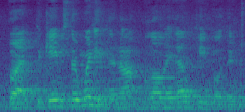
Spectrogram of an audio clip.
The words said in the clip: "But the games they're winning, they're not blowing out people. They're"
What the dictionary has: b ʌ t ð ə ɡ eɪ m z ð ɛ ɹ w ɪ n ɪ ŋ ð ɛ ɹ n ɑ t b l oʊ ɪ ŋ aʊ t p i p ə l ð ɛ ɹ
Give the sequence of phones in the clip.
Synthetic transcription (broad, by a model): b ʌ t ð ə ɡ eɪ m z ð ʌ ɹ w ɪ n ɪ ŋ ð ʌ ɹ n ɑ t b l oʊ ɪ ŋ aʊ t p i p l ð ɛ ɹ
